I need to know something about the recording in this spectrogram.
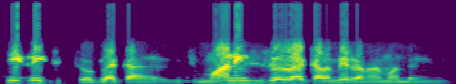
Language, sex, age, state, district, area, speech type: Tamil, male, 30-45, Tamil Nadu, Tiruvarur, rural, conversation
